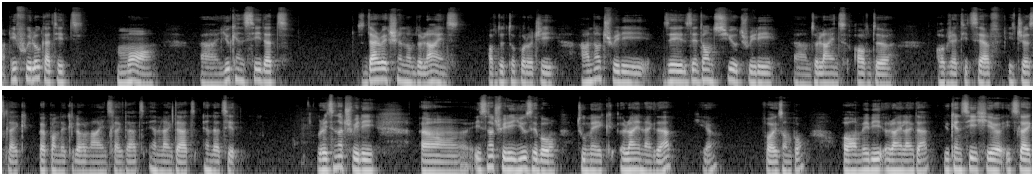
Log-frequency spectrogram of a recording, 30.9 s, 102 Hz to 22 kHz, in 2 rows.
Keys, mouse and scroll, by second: 0.6-2.2 middle drag, 2.6 middle click, 9.0 middle click, 13.1-14.8 middle drag, 18.8 middle click, 22.6-25.7 middle drag, 27.3-30.9 middle drag.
